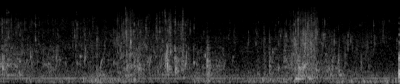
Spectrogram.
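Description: Steady low hum of a boat motor over faint wind and water noise.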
